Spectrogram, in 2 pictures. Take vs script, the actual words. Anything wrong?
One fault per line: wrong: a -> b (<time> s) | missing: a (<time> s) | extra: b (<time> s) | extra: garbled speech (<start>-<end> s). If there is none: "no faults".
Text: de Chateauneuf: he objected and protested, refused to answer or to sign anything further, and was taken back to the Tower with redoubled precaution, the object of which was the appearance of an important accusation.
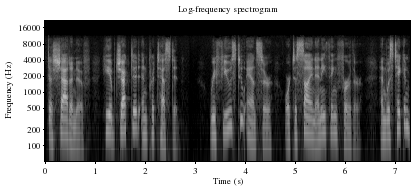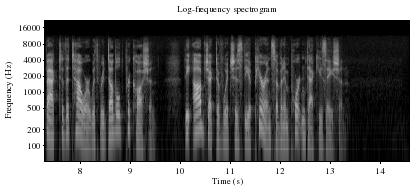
wrong: was -> is (11.1 s)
